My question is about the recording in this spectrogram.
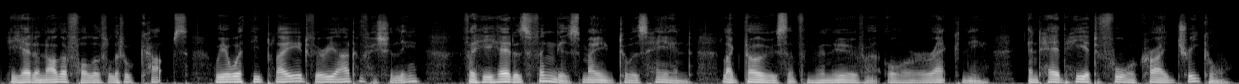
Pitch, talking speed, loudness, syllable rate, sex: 100 Hz, 155 wpm, -20 LUFS, 4.8 syllables/s, male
